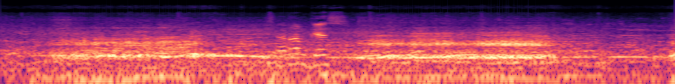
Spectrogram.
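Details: Sacrificial cow rampaging as it comes down off a truck, giving a long, steady, droning low moo that carries through the whole stretch, with a brief higher cry near the middle and faint human voices and vehicle noise behind.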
